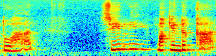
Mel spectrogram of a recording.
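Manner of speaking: high, drawn-out happy call. A narrator's reading. Tono calls the Lord closer in his dream, happy high call. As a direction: call eagerly in a high, slow voice. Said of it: "Tono seneng banget".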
